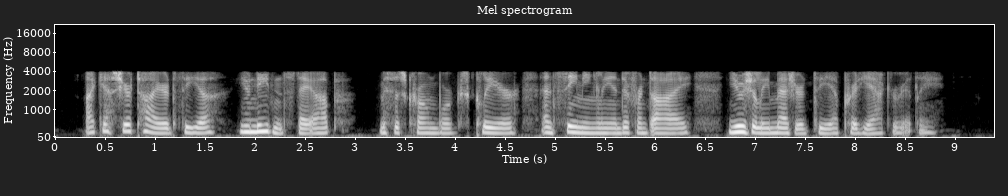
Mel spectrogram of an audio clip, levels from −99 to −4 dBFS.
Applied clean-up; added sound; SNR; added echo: none; none; none; none.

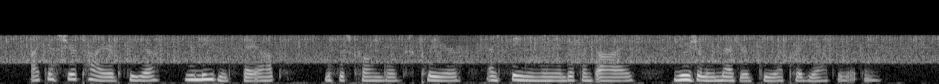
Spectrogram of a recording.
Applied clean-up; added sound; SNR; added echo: none; Bicycle; 7 dB; none.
